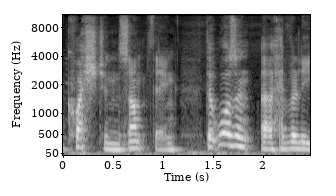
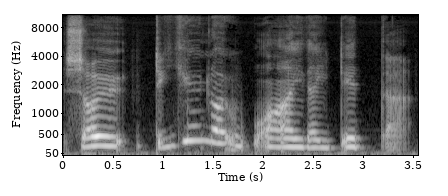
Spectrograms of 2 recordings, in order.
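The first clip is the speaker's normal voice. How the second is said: high, slow, careful question; awkward probing; 5 semitones higher, 3 dB quieter, much slower than usual. Retold or imitated. Man to his date over ice cream, awkwardly probing. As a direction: tiptoe into it, drawn out.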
